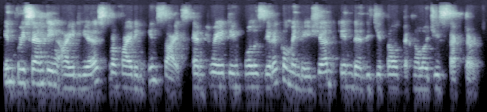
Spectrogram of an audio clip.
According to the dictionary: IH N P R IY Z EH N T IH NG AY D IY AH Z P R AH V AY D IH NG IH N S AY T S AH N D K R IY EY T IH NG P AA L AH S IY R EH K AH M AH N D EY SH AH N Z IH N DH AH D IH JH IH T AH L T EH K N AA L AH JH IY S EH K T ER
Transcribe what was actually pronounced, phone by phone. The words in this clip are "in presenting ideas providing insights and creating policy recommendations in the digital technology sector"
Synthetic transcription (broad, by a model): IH N P R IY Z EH N T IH NG AY D IY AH S P R AH V AY D IH NG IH N S AY T S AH N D K R IY EY T IH NG P AA L AH S IY R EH K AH M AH N D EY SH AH N IH N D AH D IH JH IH T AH L T EH K N AA L AH JH IY S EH K T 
